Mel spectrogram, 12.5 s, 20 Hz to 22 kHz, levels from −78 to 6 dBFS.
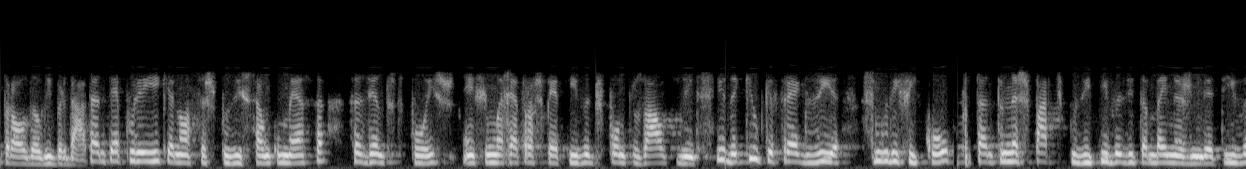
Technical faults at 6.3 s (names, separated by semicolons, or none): none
